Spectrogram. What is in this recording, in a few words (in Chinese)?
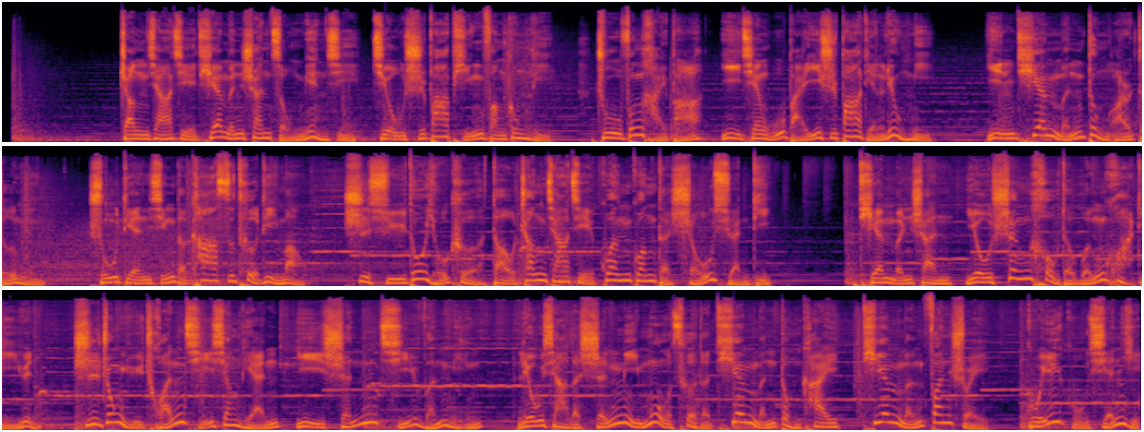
男 宣传片 大气厚重; 张家界招商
